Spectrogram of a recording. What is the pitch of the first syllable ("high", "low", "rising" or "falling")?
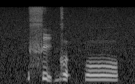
falling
